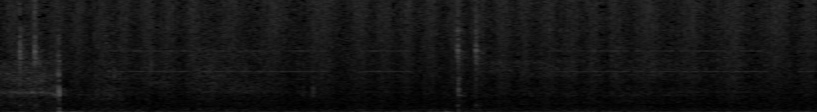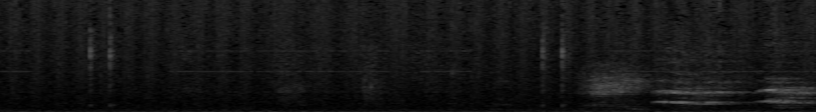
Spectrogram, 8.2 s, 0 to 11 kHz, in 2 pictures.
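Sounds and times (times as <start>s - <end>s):
faint scattered clicks: 0.0s - 0.4s, 2.2s - 2.5s, 4.5s - 4.8s, 6.7s - 7.0s
quiet outdoor ambience: 0.0s - 8.1s
prairie dog giving shrill chirping yips: 7.4s - 8.1s.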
